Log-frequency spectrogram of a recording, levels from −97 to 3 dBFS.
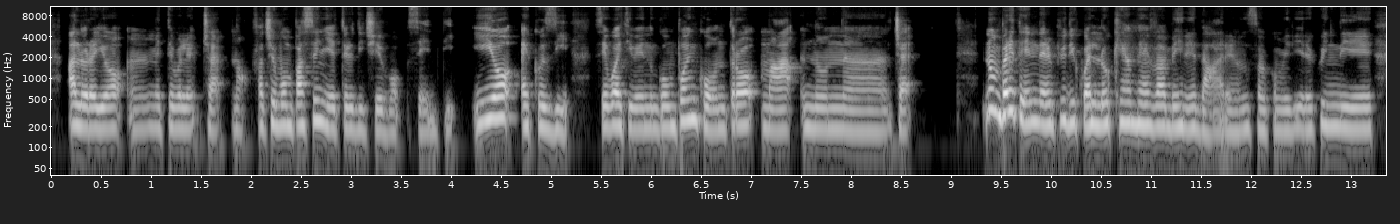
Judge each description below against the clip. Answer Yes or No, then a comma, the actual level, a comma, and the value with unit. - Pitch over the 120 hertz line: Yes, high, 190 Hz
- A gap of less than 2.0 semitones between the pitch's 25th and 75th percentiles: No, narrow, 2.5 semitones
